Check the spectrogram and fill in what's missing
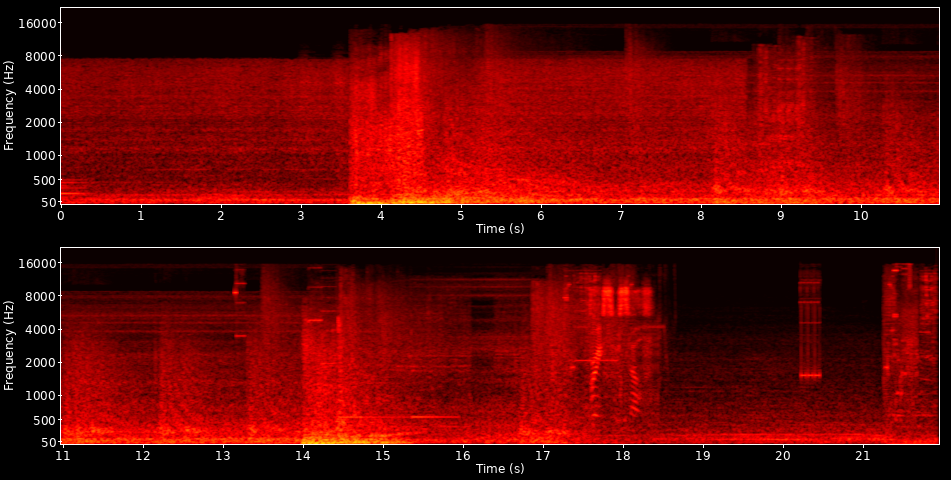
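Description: A launcher fires a container in the Armored Core VI video game, with a heavy boom and roaring rush that rise twice over steady mechanical rumble before fading to quieter clanks near the end.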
